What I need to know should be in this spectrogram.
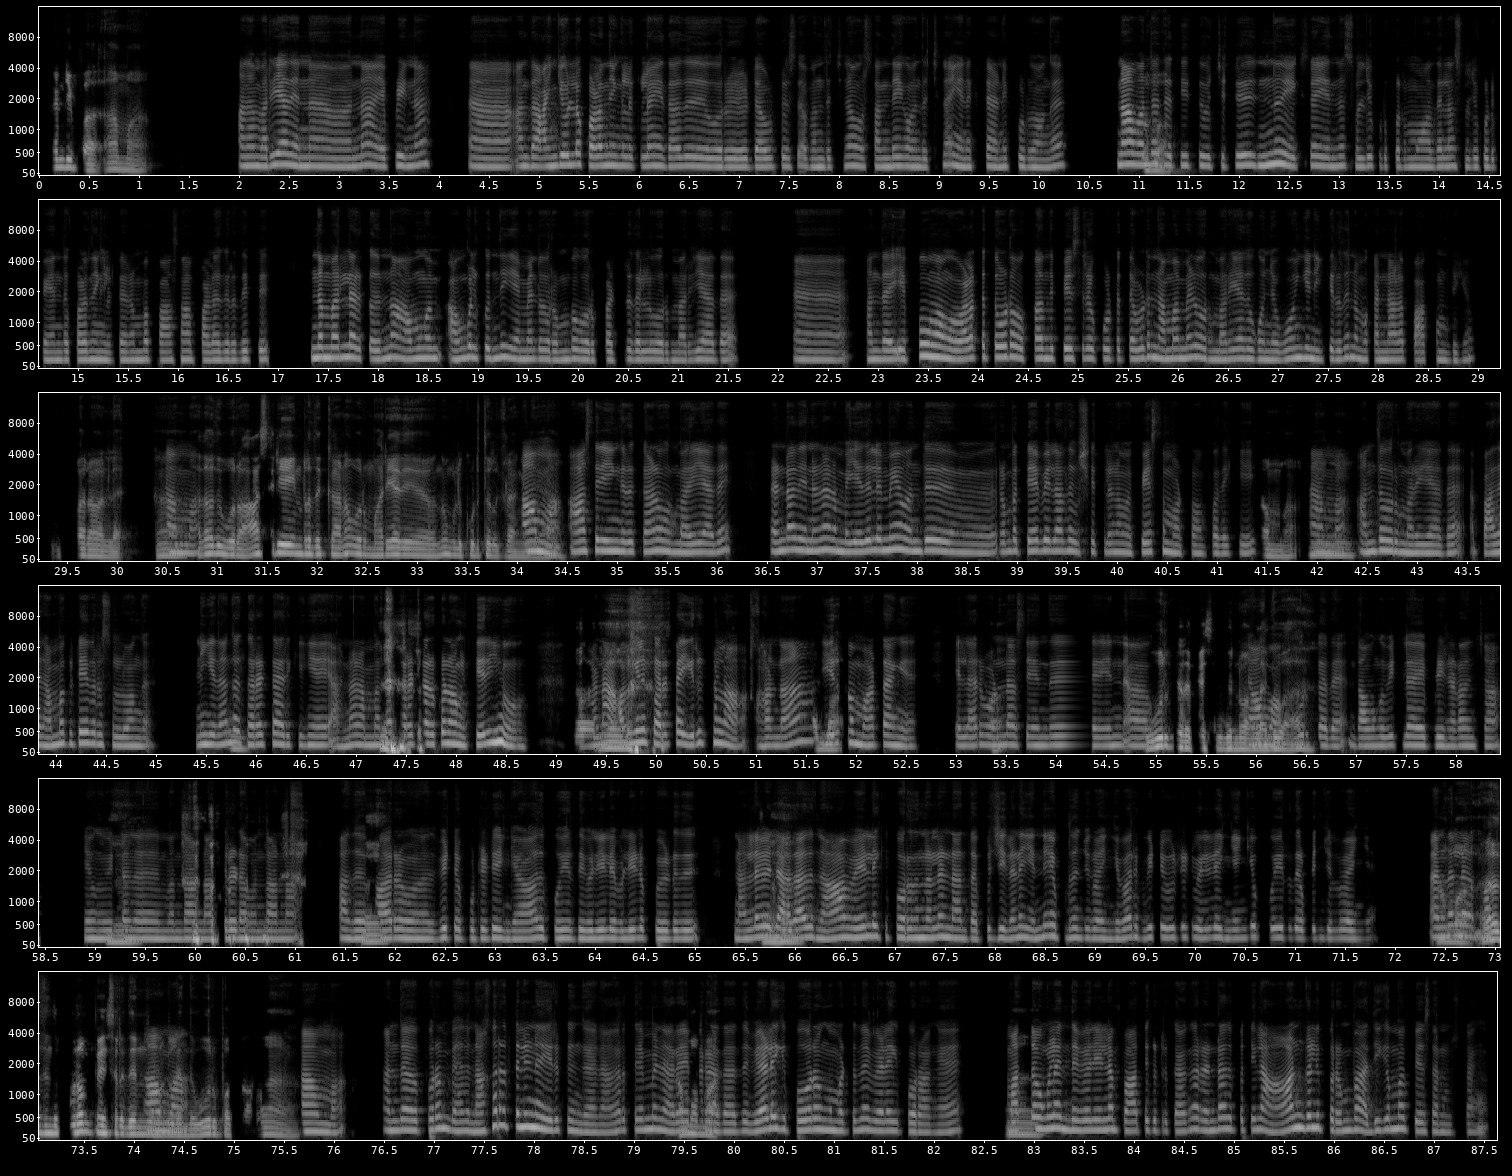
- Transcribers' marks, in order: tapping; laugh; other background noise; laugh
- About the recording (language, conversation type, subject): Tamil, podcast, பணிநிறுத்தங்களும் வேலை இடைவெளிகளும் உங்கள் அடையாளத்தை எப்படிப் பாதித்ததாக நீங்கள் நினைக்கிறீர்கள்?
